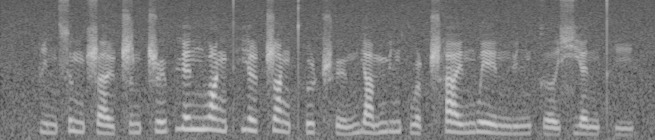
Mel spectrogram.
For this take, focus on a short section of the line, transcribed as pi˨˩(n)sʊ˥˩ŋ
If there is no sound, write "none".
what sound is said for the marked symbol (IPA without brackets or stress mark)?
n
